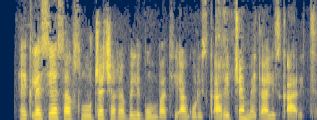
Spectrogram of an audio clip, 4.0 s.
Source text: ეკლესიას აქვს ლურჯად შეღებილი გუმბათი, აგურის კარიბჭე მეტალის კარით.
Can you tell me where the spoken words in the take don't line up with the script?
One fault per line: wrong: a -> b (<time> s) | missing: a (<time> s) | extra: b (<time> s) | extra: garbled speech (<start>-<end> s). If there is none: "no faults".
no faults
